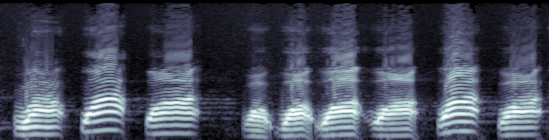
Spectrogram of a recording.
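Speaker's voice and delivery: muffled trombone-like wah wah; Charlie Brown's teacher. Retold or imitated. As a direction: mimic a garbled teacher voice, wah wah. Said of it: "sound like Charlie Brown's teacher".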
